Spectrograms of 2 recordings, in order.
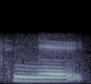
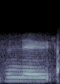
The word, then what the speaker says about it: Nut: And I do believe it's Nut. The pronunciation is Nut.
